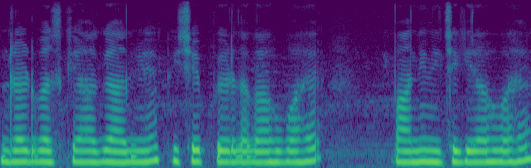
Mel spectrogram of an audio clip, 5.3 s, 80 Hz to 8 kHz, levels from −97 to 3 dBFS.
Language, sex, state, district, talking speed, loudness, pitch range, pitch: Hindi, female, Bihar, East Champaran, 180 wpm, -25 LUFS, 190-200 Hz, 195 Hz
